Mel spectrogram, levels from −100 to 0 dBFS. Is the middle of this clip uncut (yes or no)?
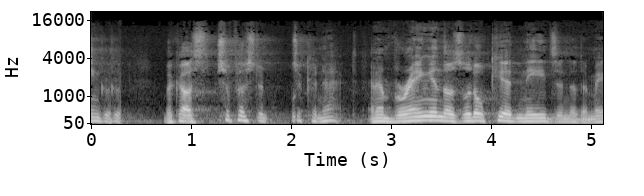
no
